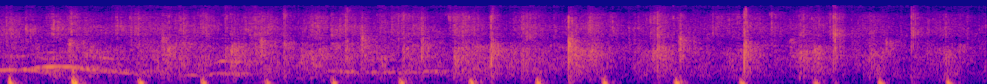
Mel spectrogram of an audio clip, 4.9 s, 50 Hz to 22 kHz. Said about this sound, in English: We're going to clap for her. She's an amazing 24/7 youth worker. Let's just give her a big clap.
